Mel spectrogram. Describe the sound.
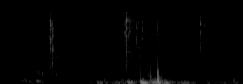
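Lip smacking while tasting a beer close to a sour, with mandarin and grapefruit flavour: quiet, wet mouth smacks and clicks in a few bursts, with no talk.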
